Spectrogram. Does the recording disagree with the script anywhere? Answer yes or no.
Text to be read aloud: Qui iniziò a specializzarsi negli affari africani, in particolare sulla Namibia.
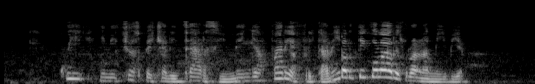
yes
